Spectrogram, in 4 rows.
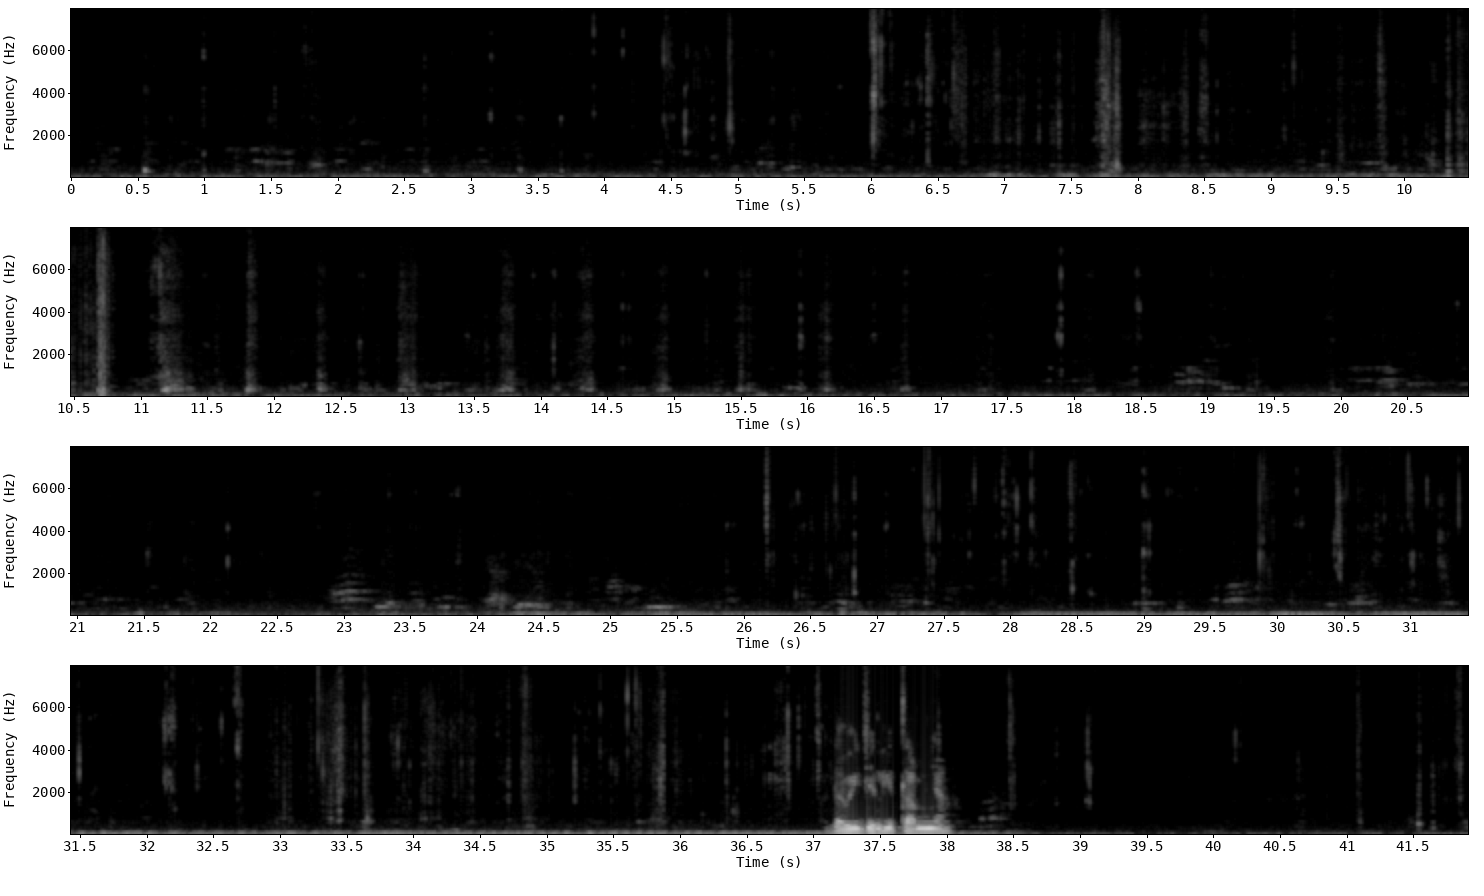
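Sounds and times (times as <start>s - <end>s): biscuit chewing crunches: 0.4s - 20.1s, 25.5s - 37.2s, 40.1s - 41.9s.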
